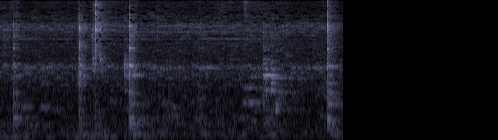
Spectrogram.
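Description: A few light clicks and knocks of a utensil against the wok while the hot oil is stirred around a frying gulab jamun. About four seconds in, the sound cuts out to complete silence.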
